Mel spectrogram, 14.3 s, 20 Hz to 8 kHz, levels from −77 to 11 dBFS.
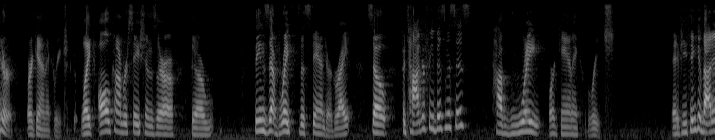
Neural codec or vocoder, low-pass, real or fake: none; 7.2 kHz; real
